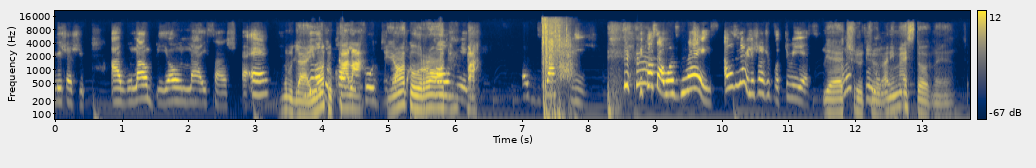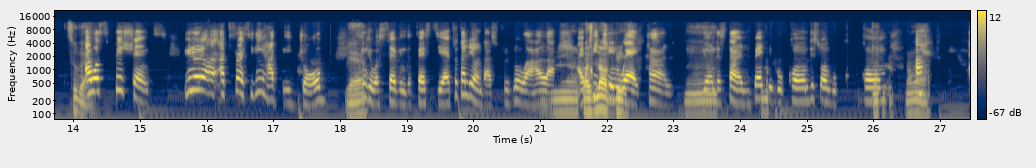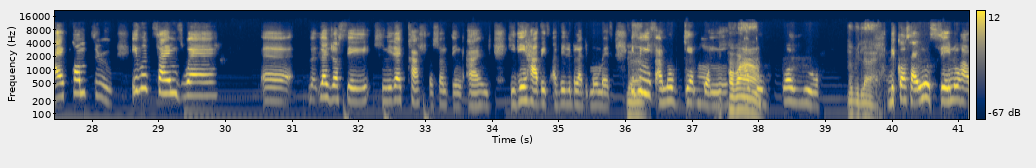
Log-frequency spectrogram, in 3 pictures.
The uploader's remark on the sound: over a ZOOM AUDIO CALL Recording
